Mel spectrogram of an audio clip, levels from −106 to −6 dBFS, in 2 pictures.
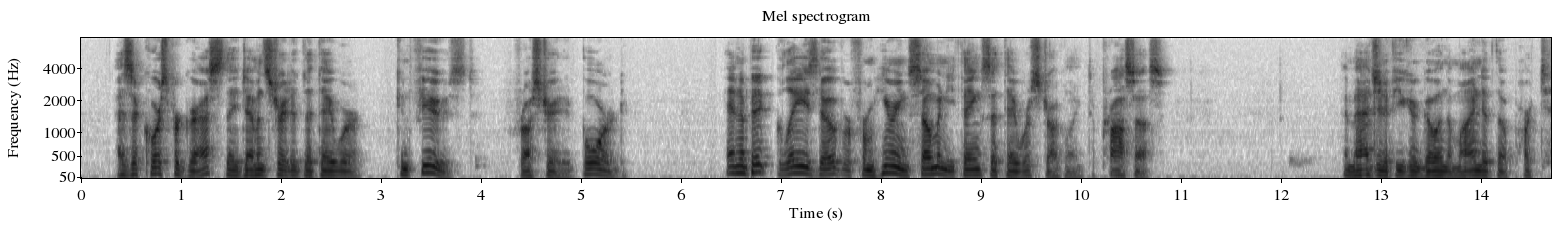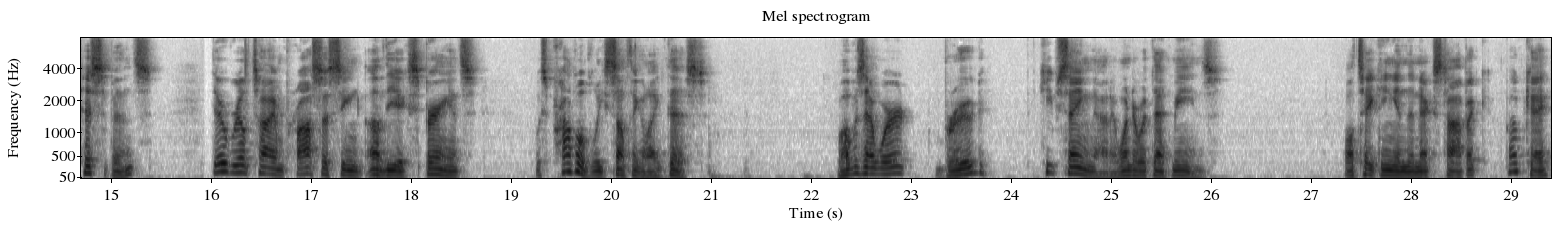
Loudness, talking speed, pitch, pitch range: -20 LUFS, 145 wpm, 95 Hz, 85-115 Hz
